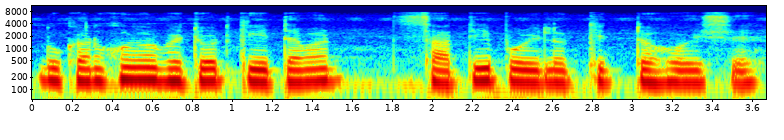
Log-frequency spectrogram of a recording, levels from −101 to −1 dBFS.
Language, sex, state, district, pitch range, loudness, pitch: Assamese, male, Assam, Sonitpur, 145-160 Hz, -13 LUFS, 150 Hz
